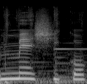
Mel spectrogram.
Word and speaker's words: México: natural y muy orgánico a ese méxico que sonaba como unas no como muy suave para ellos fue muy natural ponerles la equis porque ya en en europa en españa la equis se pronunciaba así de hecho en ese tiempo la el sonido de la jota no existía todavía entonces era una es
